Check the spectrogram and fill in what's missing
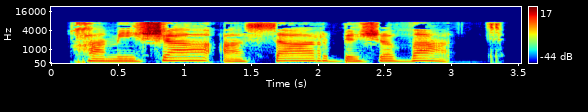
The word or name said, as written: Hamishah Asar Bishevat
